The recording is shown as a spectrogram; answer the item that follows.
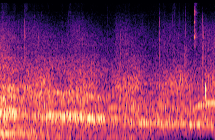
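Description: Crowd at a FIVB Beach Volleyball World Championship match between Brazil and Austria, cheering and shouting in a steady dense roar, with flags waving in the stands.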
